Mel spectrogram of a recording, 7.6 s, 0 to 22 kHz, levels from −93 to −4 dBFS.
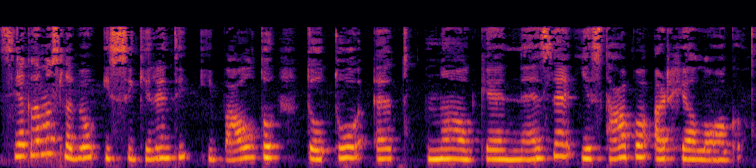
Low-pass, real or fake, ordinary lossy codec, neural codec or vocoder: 19.8 kHz; fake; MP3, 48 kbps; vocoder, 44.1 kHz, 128 mel bands every 512 samples, BigVGAN v2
